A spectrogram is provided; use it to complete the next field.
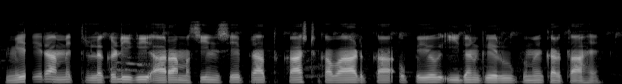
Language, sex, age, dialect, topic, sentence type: Hindi, male, 25-30, Awadhi Bundeli, agriculture, statement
